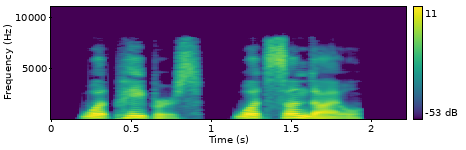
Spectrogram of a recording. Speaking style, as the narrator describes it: he asked

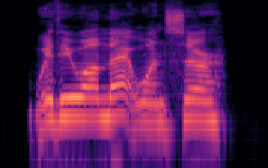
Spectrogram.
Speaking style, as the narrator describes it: the sergeant replied with a chuckle

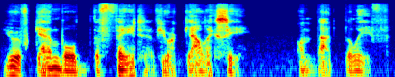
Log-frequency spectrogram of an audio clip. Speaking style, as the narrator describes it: Thrawn whispers menacingly at her

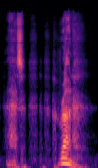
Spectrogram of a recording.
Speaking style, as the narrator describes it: Jess gasped, pleading with me to leave him behind

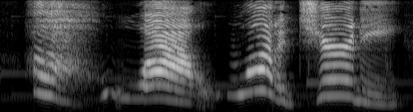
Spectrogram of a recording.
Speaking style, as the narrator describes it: Audrey shouted in delight

